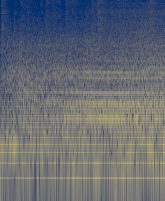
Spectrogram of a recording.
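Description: Race cars rumble through a bend at night in a Gran Turismo World Series Nations Cup round, a steady layered engine drone holding level throughout with no break, at moderate loudness.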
